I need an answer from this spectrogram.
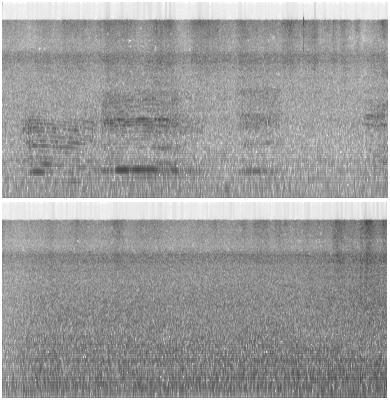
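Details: Sheep on a registered Suffolk and Poll Dorset farm: four short, harmonic bleats in the first five seconds, followed by a steady rushing, engine-like noise.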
